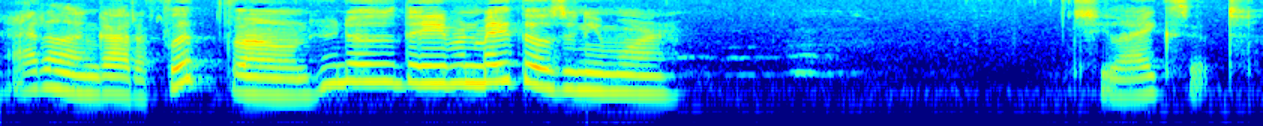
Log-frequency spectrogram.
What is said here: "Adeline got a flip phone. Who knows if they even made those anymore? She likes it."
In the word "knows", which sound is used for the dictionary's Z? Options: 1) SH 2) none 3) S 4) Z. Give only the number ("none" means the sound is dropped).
2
